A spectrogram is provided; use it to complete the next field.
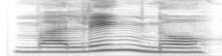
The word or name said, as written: maligno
